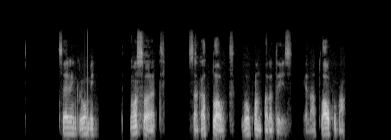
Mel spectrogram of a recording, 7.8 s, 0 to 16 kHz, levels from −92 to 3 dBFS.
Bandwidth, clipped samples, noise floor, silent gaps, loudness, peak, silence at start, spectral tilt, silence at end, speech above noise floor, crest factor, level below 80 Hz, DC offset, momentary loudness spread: 7.8 kHz; under 0.1%; under -90 dBFS; 1.99-2.60 s, 3.14-3.19 s, 3.31-3.77 s, 4.20-4.25 s, 4.70-4.83 s, 5.86-6.07 s, 6.34-6.39 s; -25 LUFS; -4 dBFS; 1.2 s; -6 dB/octave; 0.95 s; over 66 dB; 24 dB; -66 dBFS; under 0.1%; 17 LU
